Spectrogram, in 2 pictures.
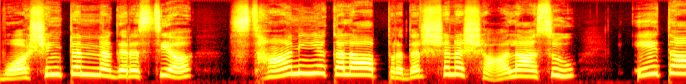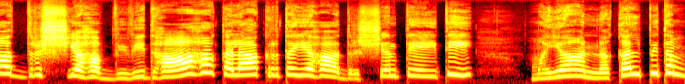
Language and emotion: Sanskrit, surprised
